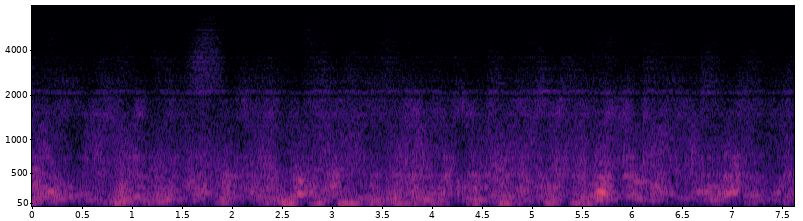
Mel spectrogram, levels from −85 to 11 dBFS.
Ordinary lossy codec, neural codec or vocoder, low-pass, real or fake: none; codec, 44.1 kHz, 0.9 kbps, DAC; 7.2 kHz; fake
